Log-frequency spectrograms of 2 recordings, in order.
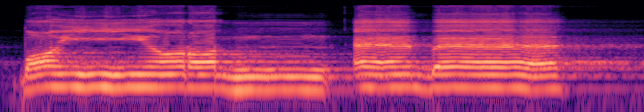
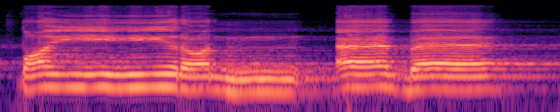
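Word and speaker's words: طَيْرًا أَبَابِيلَ: Maka membacanya bunyi tanwinnya dibaca dengan jelas serta tidak boleh dipanjangkan dan tidak boleh didengungkan. Tayran aba, tayran aba. Jadi dari bunyi ra langsung ke a.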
